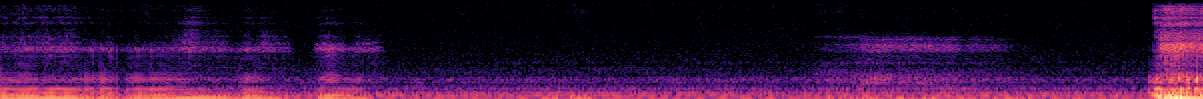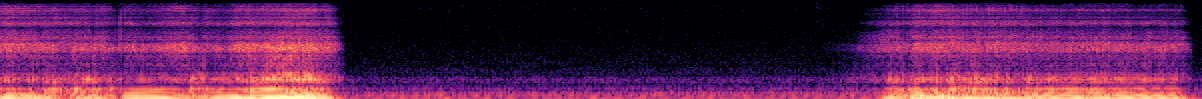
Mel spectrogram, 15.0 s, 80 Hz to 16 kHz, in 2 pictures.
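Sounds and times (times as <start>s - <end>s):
man snoring: 0.0s - 2.4s, 5.1s - 6.3s, 7.2s - 9.7s, 12.8s - 15.0s
faint breath: 5.0s - 6.5s.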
